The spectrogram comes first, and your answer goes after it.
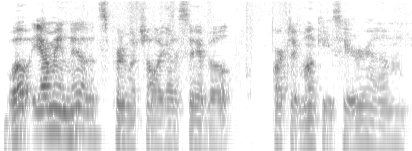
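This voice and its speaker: A man's voice: on the low side, fast talker, slight background noise. A man co-hosting an album review podcast, rambling casually with lots of fillers and frequent chuckles. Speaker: podcast co-host.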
